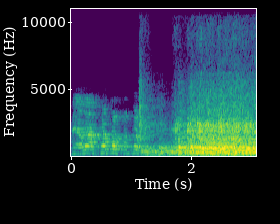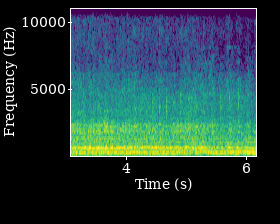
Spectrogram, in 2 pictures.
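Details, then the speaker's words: 12-inch domestic flour mill, 2 HP single-phase motor, before repair: steady whir with a fast regular rattle about three per second from the pulley, loose on a bore widened by grinding; flour coming out coarse. "और दोस्तों यह पूली आवाज कर रही थी जो first में आपने देखा"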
